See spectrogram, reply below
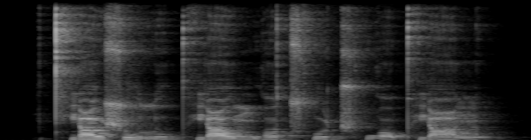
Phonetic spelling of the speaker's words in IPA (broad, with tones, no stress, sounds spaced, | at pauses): t̪ʰ j ɑ˦ ʊ̯ ʂ u˥˨ l u˨˩ pʰ j ɑ˦ ʊ̯ m w ɔ˨˦ t͡sʰ u˨˦ ʈ͡ʂʰ w ɔ˨˩ pʰ j ɑ˥˨ ŋ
